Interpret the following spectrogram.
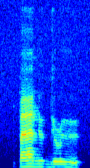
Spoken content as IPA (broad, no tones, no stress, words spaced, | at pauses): pænʉ ɡ͡byɭʉ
